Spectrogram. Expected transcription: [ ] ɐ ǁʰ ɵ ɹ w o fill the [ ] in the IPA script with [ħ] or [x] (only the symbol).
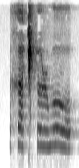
x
